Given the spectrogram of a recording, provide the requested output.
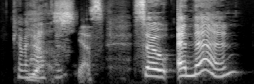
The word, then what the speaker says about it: Hassett: Kevin Hassett?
